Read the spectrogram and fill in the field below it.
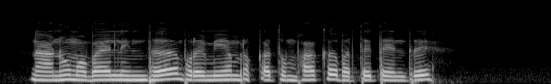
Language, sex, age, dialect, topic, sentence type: Kannada, female, 41-45, Dharwad Kannada, banking, question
